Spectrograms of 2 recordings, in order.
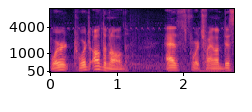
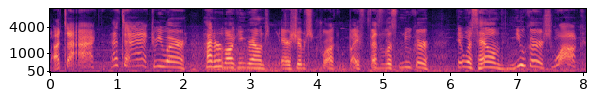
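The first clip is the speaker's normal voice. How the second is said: excited bird-man; 9 semitones higher than usual. Acted. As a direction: report the attack like a frantic bird warrior. Ixal messenger reports the raid.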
